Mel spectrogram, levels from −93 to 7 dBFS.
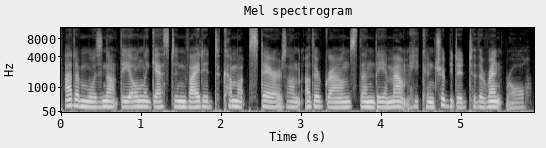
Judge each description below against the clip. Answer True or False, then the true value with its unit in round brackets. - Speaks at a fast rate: True (225 wpm)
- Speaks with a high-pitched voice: False (170 Hz)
